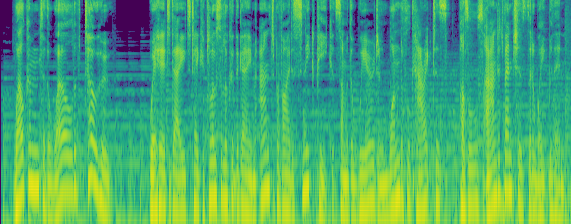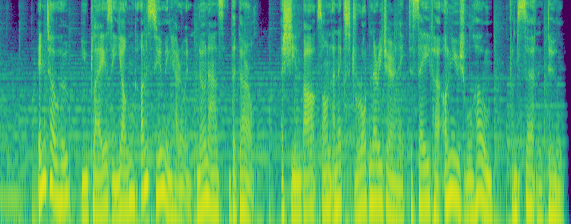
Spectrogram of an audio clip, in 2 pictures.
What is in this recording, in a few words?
Gamer explainer learning whiteboard; Tohu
